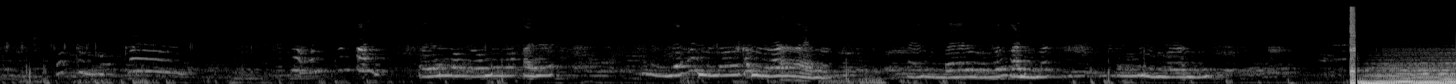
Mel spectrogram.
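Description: A baby babbles and coos loudly, close by.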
